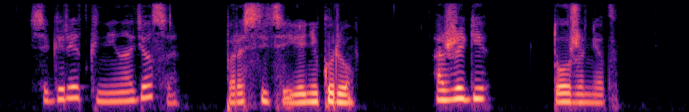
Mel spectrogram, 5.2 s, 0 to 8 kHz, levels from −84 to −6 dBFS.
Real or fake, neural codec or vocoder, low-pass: real; none; 7.2 kHz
